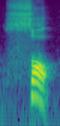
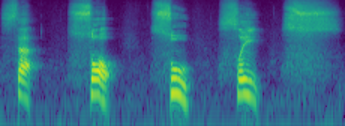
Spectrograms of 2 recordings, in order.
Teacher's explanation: Le sod, cette lettre-là, est le S emphatique, c'est-à-dire le S prononcé de façon grave. Il s'écrit avec une grosse boucle, comme vous le voyez ici, et il se prononcera ainsi.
